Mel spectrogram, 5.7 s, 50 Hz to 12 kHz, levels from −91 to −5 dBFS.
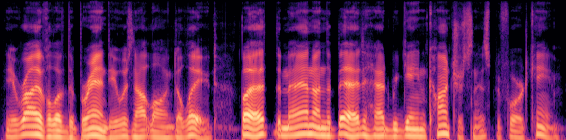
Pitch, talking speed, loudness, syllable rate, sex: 115 Hz, 210 wpm, -18 LUFS, 5.9 syllables/s, male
